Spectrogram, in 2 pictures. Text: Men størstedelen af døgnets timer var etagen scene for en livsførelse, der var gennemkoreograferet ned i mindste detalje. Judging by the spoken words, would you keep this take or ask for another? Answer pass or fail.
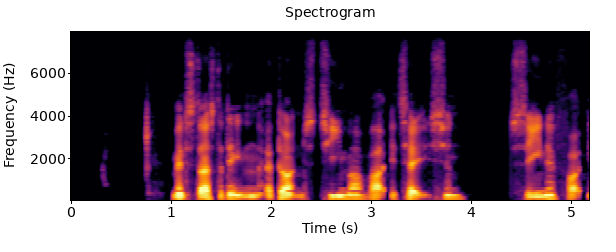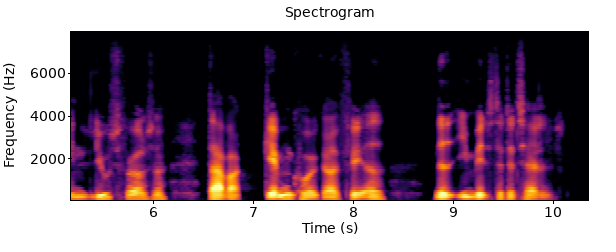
pass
